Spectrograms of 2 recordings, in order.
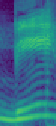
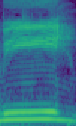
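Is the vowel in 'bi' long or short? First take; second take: short; long. First: The vowel is short. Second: The vowel is drawn out long. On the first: The speaker calls it right. "bi pendek ya" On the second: The speaker calls it wrong. "bukan bi, bukan panjang"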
